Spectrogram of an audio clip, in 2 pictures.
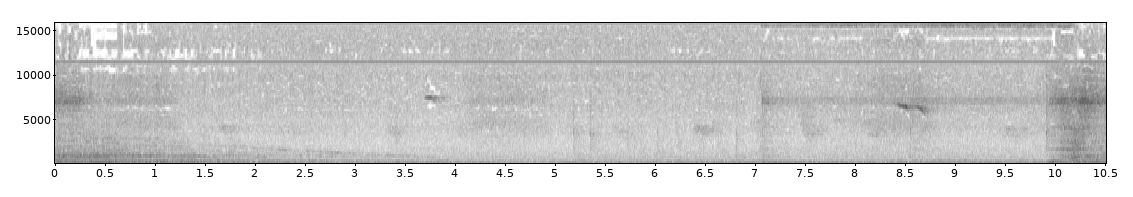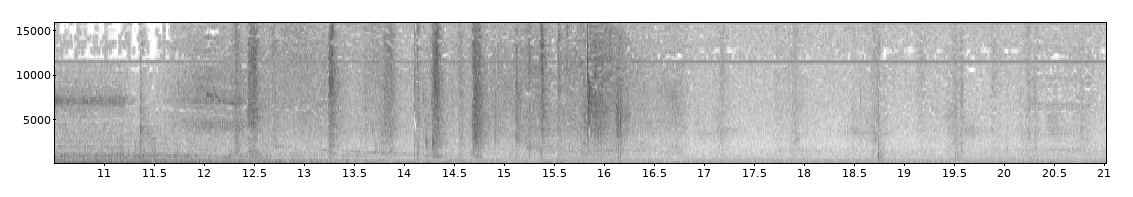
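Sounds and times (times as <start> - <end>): electric motor whine: 0.0 - 2.9, 8.1 - 14.1.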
